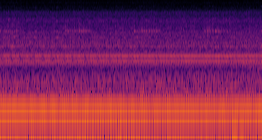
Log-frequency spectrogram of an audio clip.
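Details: Failing hard drive on a USB-SATA adapter with a worn main spindle bearing vibrating internally; a steady low hum with a fainter constant high tone as the spindle rumbles from the failing bearing and unbalanced platters.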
